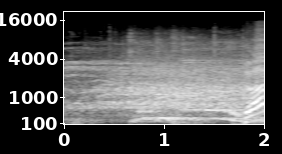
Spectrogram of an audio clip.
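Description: Basketball arena crowd noise swelling steadily louder, with the commentator's voice coming in near the end.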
